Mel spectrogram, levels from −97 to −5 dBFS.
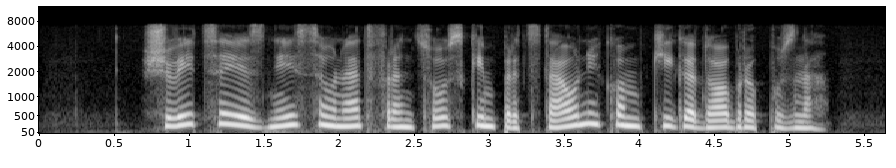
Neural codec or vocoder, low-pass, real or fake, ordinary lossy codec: none; 7.2 kHz; real; none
